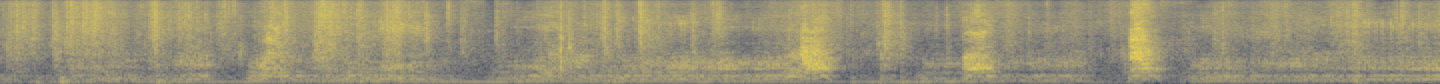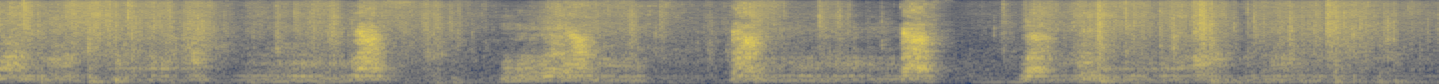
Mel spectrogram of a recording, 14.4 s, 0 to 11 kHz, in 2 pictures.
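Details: American Staffordshire Bully puppies, born 16 November 2017, barking in short, rough, irregular bursts, roughly one a second, with pauses. A low steady hum sits underneath during the first few seconds.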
